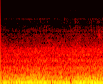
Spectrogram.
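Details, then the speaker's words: Toyota Avanza driving: low steady droning hum from the rear differential that comes on as the throttle is first pressed and disappears on lift-off, a worn differential whining under load. "Semakin kita gas ee ee mainin gas ya. Kita awal gas bunyi ngunguk lepas gas hilang. Awal diinjak gasnya gadanya bunyiung tapi kalau lepas gas ya hilang."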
